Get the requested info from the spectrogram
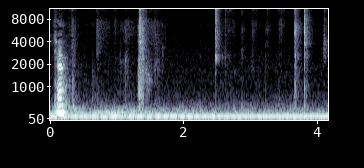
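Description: A few sharp plastic clicks and taps as a mini heat press is set down on its plastic base and a warm acrylic keychain blank is picked up and handled, several in quick succession near the end, over a steady low hum.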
